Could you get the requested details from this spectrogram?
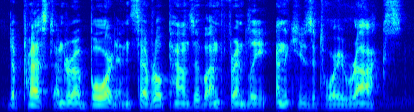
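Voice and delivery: ordinary delivery, nothing marked

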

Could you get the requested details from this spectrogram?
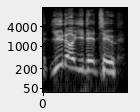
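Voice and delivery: usual speaking voice

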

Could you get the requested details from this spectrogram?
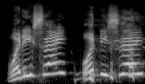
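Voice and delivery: shrill-pitched granny straining to hear; Myrtle, hard of hearing. Retold or imitated. Punchline setup, deaf Myrtle asking high and loud. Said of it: "And Myrtle goes".

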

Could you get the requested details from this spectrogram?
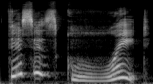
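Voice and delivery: high, drawn-out delighted cry; overjoyed. A narrator's reading. Vet delighted to see a leopard, overjoyed. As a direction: stretch it out with loud delight. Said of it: "The veterinarian was overjoyed".

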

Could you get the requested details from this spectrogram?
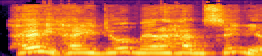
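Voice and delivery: high-pitched imitation of a friendly call; calling across bar. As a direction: hail someone across the room, without really yelling. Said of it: "the bartender yelled at me from across the bar".

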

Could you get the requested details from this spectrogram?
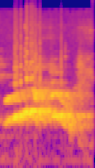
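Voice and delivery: high joyful whoop; excited whoop. Real, not acted. Preacher celebrating healing, joyful whoop. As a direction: let out a high celebratory woo.

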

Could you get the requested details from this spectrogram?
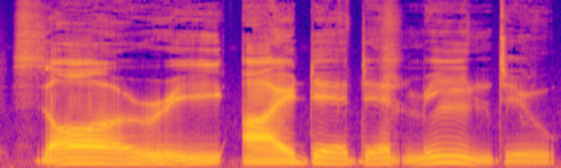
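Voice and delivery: low, slow creepy character voice; slow ominous raspy drawl. Acted. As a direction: drag every word out, menacing and low. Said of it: "I'm Hershey Squirt Flash".

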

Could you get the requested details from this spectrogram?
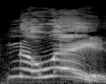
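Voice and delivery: high, loud burst of disbelief; amazed disbelief. Retold or imitated. Patient hears the dentist's nephew is an actor, amazed. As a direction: exclaim it as if starstruck.

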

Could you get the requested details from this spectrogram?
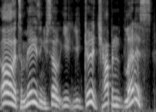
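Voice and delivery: put-on high, gushing girlish praise; bright-eyed admiring coo. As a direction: gush over him like he's a wonder. Anzu gushing over Nita.

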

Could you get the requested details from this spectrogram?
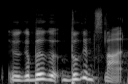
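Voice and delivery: fast, garbled Sims babble; mock Sims chatter; Sims gibberish. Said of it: "they're like".

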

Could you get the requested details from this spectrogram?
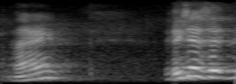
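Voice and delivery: usual speaking voice

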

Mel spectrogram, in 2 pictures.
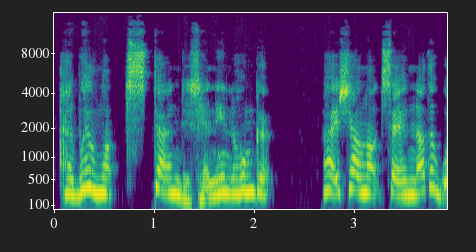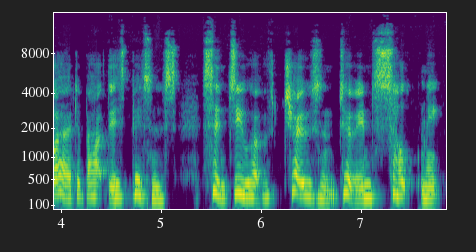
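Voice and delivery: high-pitched, wounded defiance; indignant son. A narrator's reading. Son vowing to leave his father's house, indignant.

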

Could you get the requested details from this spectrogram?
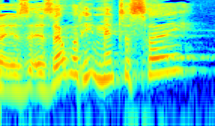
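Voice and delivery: half-panicked, checking what he just heard; a touch of nervous disbelief; anxious disciples. Pretend. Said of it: "if the disciples were".

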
